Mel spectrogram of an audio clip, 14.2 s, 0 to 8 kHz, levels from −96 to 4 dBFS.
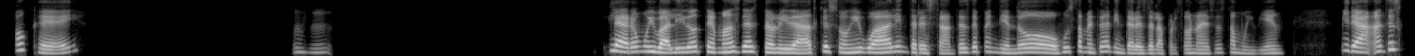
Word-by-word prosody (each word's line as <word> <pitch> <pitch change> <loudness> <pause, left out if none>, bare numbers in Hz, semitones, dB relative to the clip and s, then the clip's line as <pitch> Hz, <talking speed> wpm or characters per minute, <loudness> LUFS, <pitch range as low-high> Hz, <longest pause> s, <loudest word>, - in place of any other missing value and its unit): Okey. 220 - -4 2.2
Ujú. 220 -1 -18 2.8
Claro, 255 -5 +5
muy 265 0 +1
válido. 230 +2 +4
Temas 245 -1 0
de 270 +1 +4
actualidad 205 -6 +2
que 265 -1 -1
son 220 -2 -3
igual, 225 0 +3
interesantes, 200 -5 -4
dependiendo, 215 -4 0
justamente, 240 0 -4
del 265 -1 -4
interés 190 -5 -2
de 185 - -3
la 170 -1 -4
persona, 180 +2 -7
eso 175 - -15
está 210 0 -10
muy 175 -4 -12
bien. 180 +3 -10 0.6
Mira, 275 -7 +4
antes 320 +11 -2
220 Hz, 105 wpm, -24 LUFS, 195-250 Hz, 2.8 s, Claro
